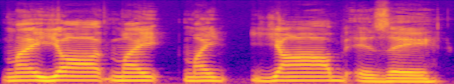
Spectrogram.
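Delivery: "job" said as "yob"; Swedish J-as-Y. Retold or imitated. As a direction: imitate a Swede, turning the J of "job" into Y. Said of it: "He pronounces J's like Y's".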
